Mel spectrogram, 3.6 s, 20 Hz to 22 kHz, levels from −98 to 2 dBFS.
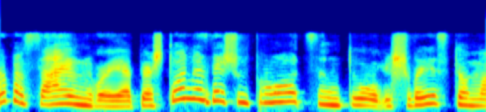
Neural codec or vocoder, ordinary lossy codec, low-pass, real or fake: codec, 16 kHz, 1 kbps, FreqCodec, larger model; Opus, 64 kbps; 7.2 kHz; fake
